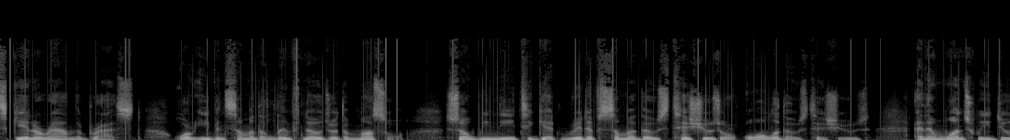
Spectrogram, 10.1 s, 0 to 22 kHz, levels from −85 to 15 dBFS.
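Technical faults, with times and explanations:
0.10 to 10.10 s, word clock ticks: a steady run of sharp little ticks, roughly one every 40 ms, some three hundred of them, and not all equally loud. The receiving end is running on its own clock, unlocked from the sender's, and the two drift apart by something like several hundred parts per million. Each time they slip past each other, a single sample gets dropped or repeated, and that tiny discontinuity in the speech clicks.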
